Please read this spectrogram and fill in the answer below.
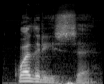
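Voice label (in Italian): "quadrisse", vocabolario dialettale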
